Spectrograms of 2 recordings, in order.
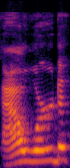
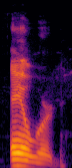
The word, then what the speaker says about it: Award: Is this Howard? Is that how you pronounce his name? Award. Award. This is Award.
